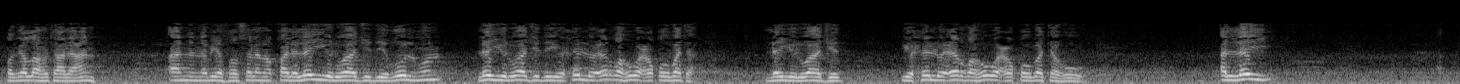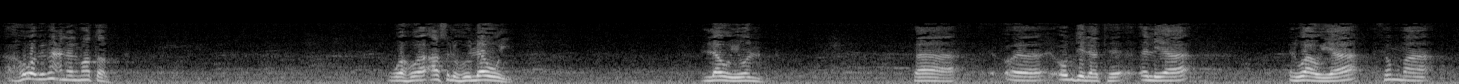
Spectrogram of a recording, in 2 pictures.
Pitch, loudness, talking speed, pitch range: 180 Hz, -17 LUFS, 75 wpm, 170-195 Hz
